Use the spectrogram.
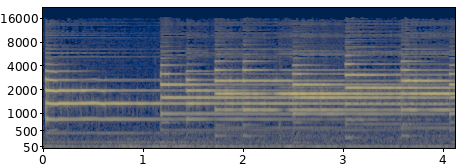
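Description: A doorbell chimes repeatedly, a series of bright, ringing bell tones struck one after another, each note sustaining and overlapping the next, with no voices.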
